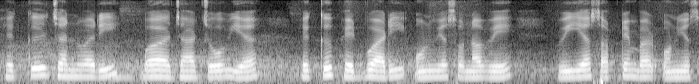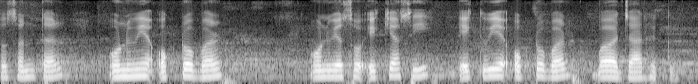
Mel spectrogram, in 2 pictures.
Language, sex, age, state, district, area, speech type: Sindhi, female, 30-45, Gujarat, Junagadh, urban, spontaneous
